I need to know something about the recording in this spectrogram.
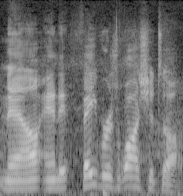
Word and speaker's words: Ouachita: cheetah is it pronounced back in texas everybody pronounces it wichita but really it's ouachita washington washington how would you pronounce it baptist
